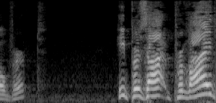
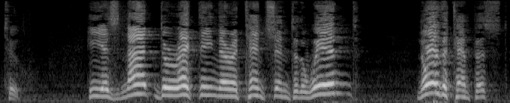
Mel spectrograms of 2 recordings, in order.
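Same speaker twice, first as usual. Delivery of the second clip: emphatic sermon delivery, each "nor" punched; forceful preaching; 4 semitones higher, 7 dB louder than usual. Real, not acted. Preacher telling where Isaiah directs attention, forceful preaching. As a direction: drive the list home like a preacher.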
